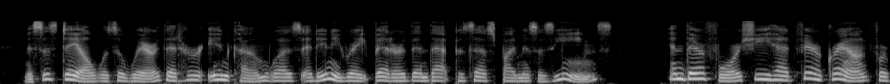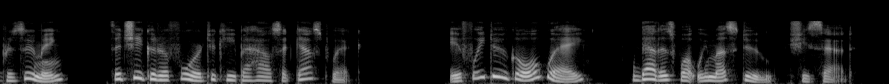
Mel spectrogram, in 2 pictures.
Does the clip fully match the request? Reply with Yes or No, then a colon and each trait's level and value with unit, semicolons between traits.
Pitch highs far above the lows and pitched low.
No: wide, 5.9 semitones; medium, 185 Hz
